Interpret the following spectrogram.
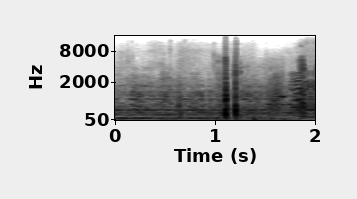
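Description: Two sharp knocks about a tenth of a second apart, about a second in: a cricket bat striking the ball on a big swing.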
